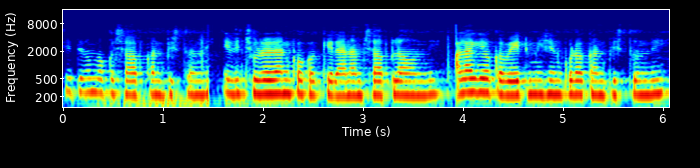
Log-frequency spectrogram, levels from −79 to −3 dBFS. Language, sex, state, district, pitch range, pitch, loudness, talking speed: Telugu, female, Telangana, Mahabubabad, 220-235 Hz, 225 Hz, -16 LUFS, 170 wpm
